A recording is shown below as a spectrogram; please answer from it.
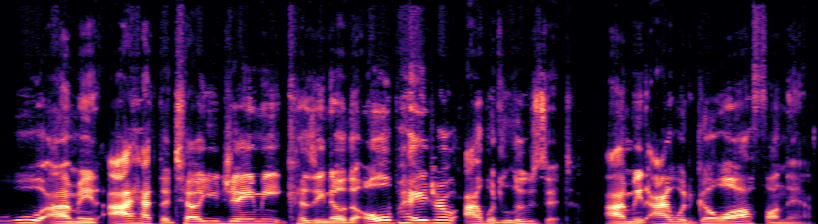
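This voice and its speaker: Chatty middle-aged host who stutters. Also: male voice, mid-range voice, animated, moderate pace, a bit bright, no echo, clean studio sound. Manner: stutters, chatty with many fillers. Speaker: podcast host. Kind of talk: casual interview talk.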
